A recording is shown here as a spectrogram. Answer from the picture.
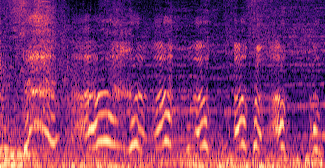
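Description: A woman sobbing and gasping, her voice breaking into short rising-and-falling cries several times a second.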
